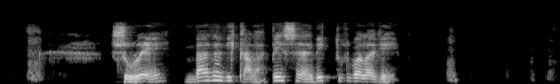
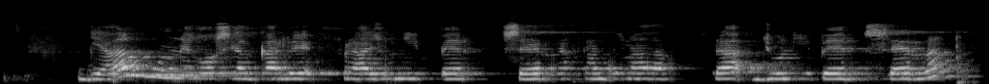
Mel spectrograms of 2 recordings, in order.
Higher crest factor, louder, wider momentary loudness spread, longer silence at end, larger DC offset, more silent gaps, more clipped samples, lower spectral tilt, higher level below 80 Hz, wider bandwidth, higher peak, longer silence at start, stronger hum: about the same, 18 dB vs 20 dB; first, -16 LUFS vs -24 LUFS; first, 20 LU vs 11 LU; first, 1.05 s vs 0.1 s; neither; first, 4.18-4.43 s vs none; neither; about the same, -4 dB/octave vs -3.5 dB/octave; first, -58 dBFS vs -64 dBFS; about the same, 7.8 kHz vs 7.4 kHz; first, 0 dBFS vs -6 dBFS; second, 0.25 s vs 0.8 s; neither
